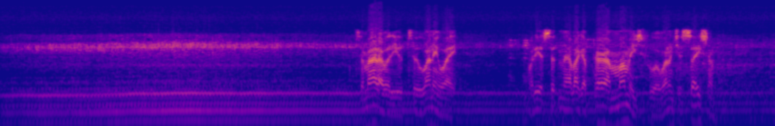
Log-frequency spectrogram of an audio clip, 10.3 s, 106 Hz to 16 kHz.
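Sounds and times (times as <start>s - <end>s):
car engine humming: 0.0s - 10.3s
speech: 4.9s - 6.2s, 7.1s - 9.7s
laughter: 6.6s - 10.3s.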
